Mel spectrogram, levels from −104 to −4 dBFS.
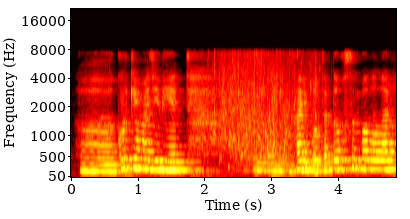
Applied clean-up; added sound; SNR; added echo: none; Bathtub (filling or washing) / Splash, splatter; 16 dB; reverberation time 0.6 s.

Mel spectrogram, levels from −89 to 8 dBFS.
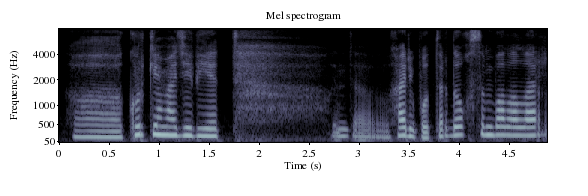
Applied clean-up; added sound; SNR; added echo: none; none; none; none.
